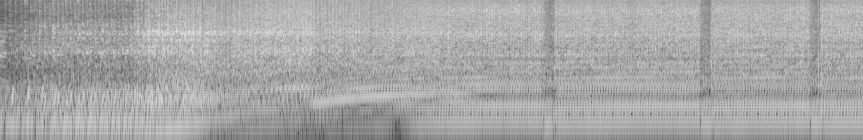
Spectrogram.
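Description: A truck engine revs up loudly.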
